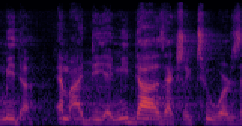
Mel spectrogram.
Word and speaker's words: MIDA: It's two syllables. It's easy. It's 4 letters.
